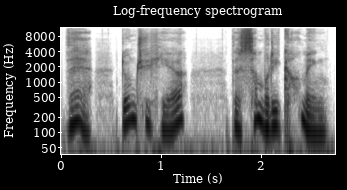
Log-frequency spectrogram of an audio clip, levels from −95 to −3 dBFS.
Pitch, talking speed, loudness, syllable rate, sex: 130 Hz, 155 wpm, -18 LUFS, 6.7 syllables/s, male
